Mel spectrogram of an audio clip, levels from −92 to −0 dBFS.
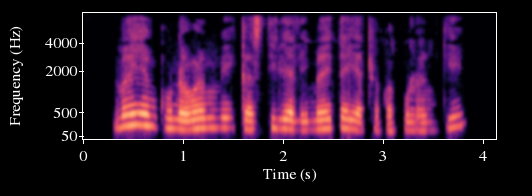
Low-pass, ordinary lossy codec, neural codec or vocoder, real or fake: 7.2 kHz; MP3, 48 kbps; none; real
